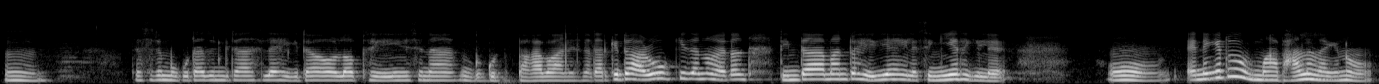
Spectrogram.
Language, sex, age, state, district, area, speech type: Assamese, female, 18-30, Assam, Tinsukia, urban, spontaneous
